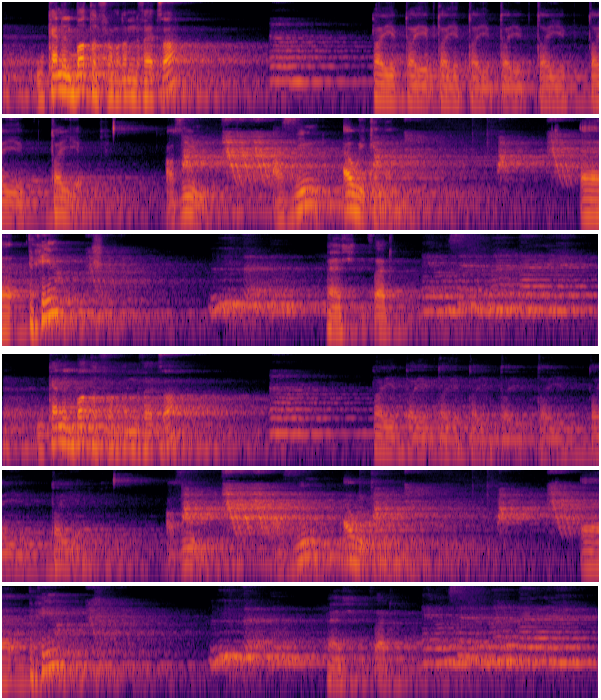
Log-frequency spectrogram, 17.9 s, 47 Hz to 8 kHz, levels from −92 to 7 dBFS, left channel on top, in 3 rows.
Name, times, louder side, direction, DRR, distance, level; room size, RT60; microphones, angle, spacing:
voice 1, 0.3-1.8 3.7-6.2 6.5-6.8 7.6-8.1 8.7-10.0 11.7-12.6 12.8-12.9 15.2-15.9, left 6 dB, 60° left, 11 dB, 0.3 m, -30 dB
sound 1, 7.8-8.8 9.4-11.2 11.4-11.7 12.5-13.2, left 1 dB, 10° left, 0.6 m, -33 dB
voice 2, 14.0-14.8 15.1-15.2 16.1-17.7, right 1 dB, 5° right, -9 dB, 1.3 m, -36 dB
13.5 x 6.3 x 2.6 m, 2.8 s
head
